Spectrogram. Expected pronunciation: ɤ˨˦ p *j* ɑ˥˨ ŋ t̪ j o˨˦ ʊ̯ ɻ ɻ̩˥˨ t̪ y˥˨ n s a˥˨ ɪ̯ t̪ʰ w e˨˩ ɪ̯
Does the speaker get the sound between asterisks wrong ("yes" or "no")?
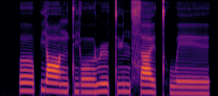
no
